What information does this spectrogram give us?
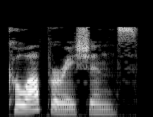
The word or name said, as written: cooperations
